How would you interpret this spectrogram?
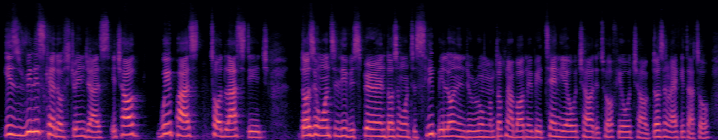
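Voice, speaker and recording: A woman doctor on a panel, calmly explaining childhood anxiety to parents in an earnest, reassuring way, with frequent fillers. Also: on the low side. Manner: earnest and reassuring, with many "you know" fillers. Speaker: pediatric doctor and guest.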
